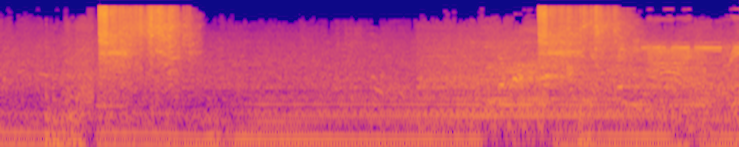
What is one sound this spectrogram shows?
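Glass shatters loudly as a car crashes through a window.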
